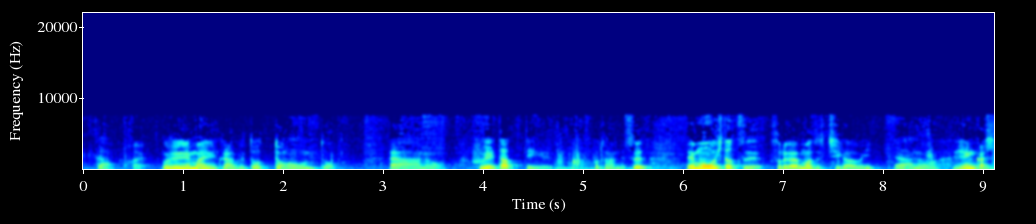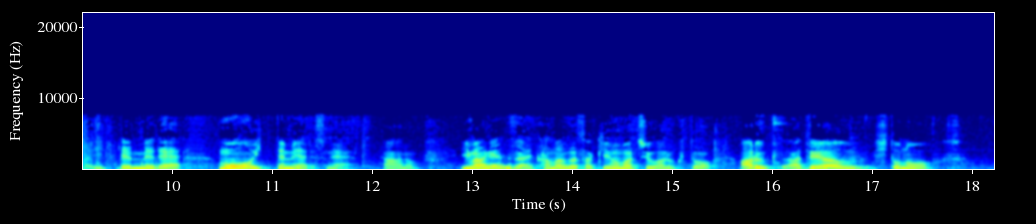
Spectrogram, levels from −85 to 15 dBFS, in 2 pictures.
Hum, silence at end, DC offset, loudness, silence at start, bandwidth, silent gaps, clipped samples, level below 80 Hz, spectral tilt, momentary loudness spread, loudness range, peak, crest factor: none; 0.35 s; under 0.1%; -28 LUFS; 0.15 s; 8 kHz; none; under 0.1%; -62 dBFS; -7.5 dB/octave; 18 LU; 6 LU; -10 dBFS; 20 dB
